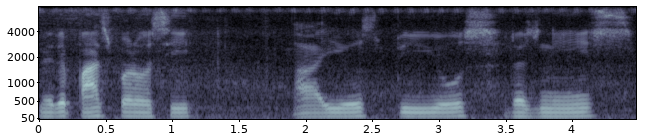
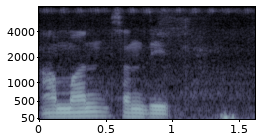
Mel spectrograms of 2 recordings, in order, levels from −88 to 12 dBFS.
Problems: constant background noise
